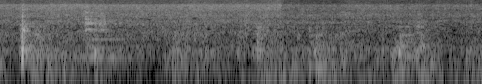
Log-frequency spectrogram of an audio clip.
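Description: Tomato, ginger, garlic and green chili sizzle in a pan for chicken curry, a steady bright frying hiss with a few soft stirring taps, close and continuous, no talking.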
